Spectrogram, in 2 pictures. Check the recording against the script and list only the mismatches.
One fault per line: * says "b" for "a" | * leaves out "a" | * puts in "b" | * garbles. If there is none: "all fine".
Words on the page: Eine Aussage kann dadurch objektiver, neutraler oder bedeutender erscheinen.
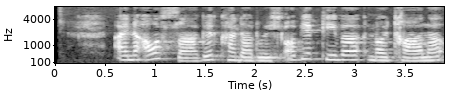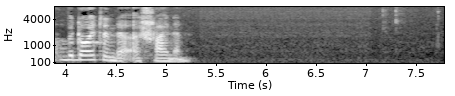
* leaves out "oder"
